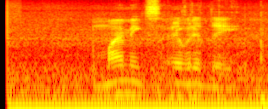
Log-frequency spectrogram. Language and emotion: Russian, neutral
